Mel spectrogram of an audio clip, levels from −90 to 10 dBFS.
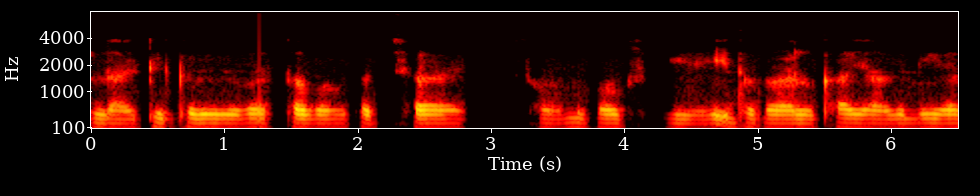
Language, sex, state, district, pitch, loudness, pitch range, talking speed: Magahi, male, Bihar, Lakhisarai, 110 Hz, -30 LUFS, 105-110 Hz, 90 wpm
